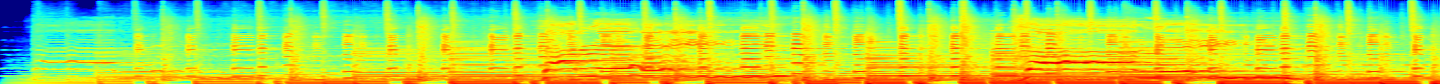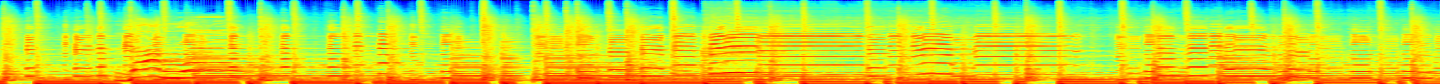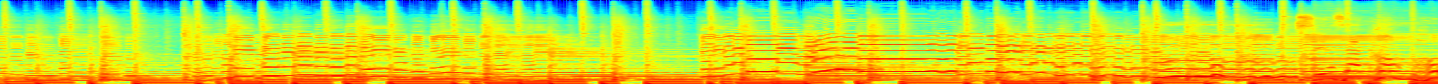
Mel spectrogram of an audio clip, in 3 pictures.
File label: plus sax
